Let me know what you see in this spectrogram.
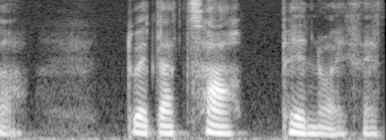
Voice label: "top", Welsh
